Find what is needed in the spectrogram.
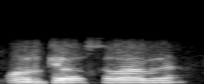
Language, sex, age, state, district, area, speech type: Urdu, male, 18-30, Uttar Pradesh, Saharanpur, urban, conversation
